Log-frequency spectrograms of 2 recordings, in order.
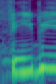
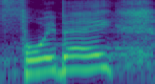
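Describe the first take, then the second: First: The name is said with an English-style pronunciation. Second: The name is said with a Greek-style pronunciation. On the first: "that doesn't sound as good as Phoebe to me" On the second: "The real pronunciation of her name is"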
